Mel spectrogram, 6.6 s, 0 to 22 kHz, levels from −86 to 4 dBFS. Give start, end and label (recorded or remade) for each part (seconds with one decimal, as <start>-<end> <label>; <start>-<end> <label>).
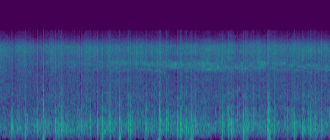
0.0-2.1 recorded; 2.1-2.7 remade; 2.7-3.5 recorded; 3.5-5.3 remade; 5.3-6.6 recorded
